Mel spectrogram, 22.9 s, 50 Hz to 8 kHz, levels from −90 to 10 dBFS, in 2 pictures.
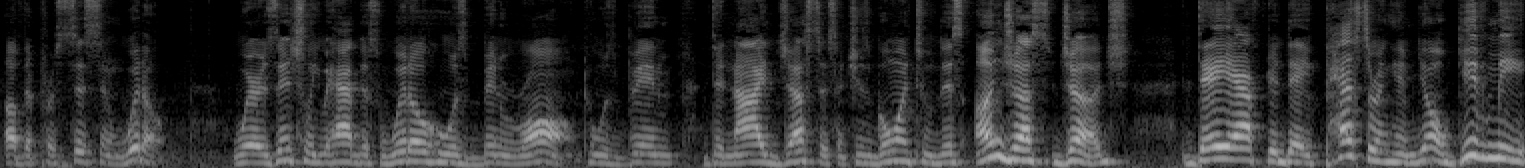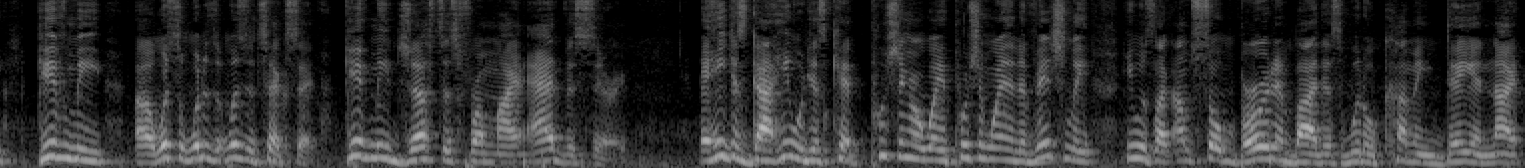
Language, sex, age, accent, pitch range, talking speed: English, male, 30-49, American, 145-195 Hz, 210 wpm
